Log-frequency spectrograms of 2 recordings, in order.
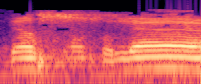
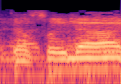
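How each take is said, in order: First: The first syllable sounds heavy and thickened. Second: The first syllable sounds light and thin. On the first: The speaker calls it wrong. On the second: The speaker calls it right.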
